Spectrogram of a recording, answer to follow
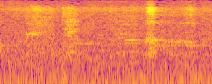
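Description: Near silence: a few faint scratchy rustles, the clearest about one and a half seconds in, from a person moving about.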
